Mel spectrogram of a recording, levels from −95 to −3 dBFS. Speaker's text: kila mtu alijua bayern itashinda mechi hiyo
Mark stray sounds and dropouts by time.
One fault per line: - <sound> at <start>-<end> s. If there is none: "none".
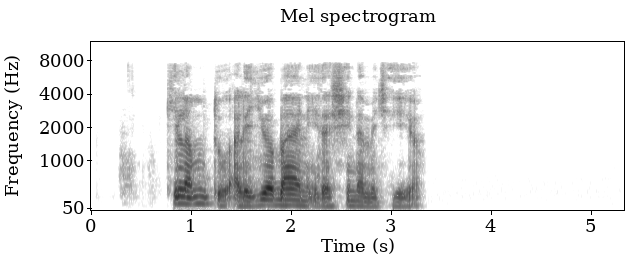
none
